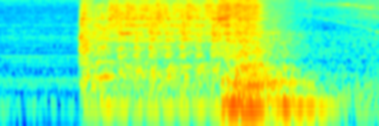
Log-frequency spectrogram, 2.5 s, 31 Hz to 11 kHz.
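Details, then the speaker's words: Viking Aircraft 130 engine, throttle at idle, fuel pressure about 52 psi with clear fuel line fitted; starter whirs and engine briefly catches then fades, cranks but won't start. "I can try to crack the twaddle just a little bit more come back in here crank it again and see we get nothing that's about it"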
